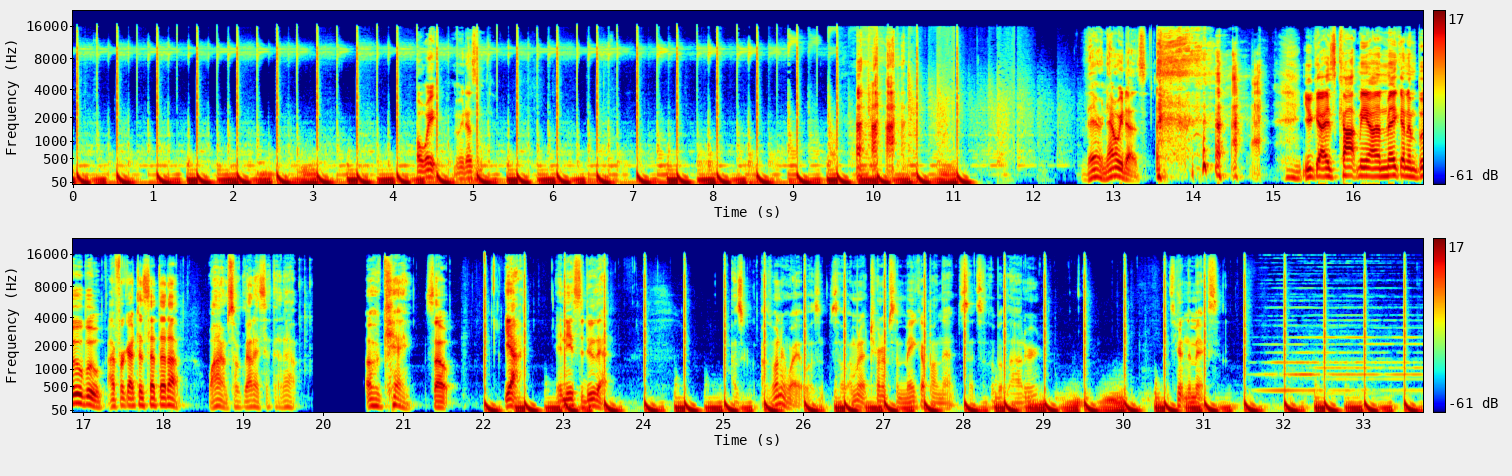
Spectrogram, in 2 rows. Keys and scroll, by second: 13.9 0, 30.5 s.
